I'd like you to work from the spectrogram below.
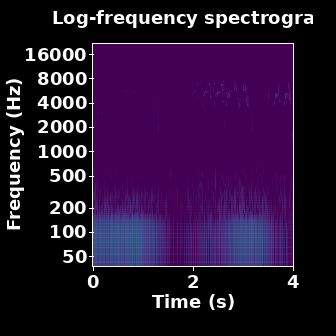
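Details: Several birds singing and chirping in a park: dense, quick high twittering notes overlapping throughout, with a steady low rumble underneath.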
